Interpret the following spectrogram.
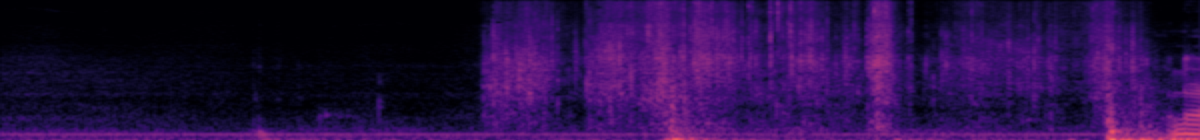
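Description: Plastic wrap crinkling as a wrapped block of clay is handled and moved across a table, starting about two seconds in, with a dull thud of the clay block about three seconds in.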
